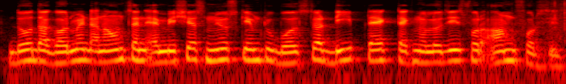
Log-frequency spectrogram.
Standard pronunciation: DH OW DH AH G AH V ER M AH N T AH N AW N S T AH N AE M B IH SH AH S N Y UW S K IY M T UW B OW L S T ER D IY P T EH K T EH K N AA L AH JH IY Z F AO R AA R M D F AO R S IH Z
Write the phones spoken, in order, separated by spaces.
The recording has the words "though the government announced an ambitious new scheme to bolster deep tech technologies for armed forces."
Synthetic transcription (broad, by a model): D OW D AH G AH V ER M AH N T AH N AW N S AH N AE M B IH SH AH S N Y UW S K IY M T UW B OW L S T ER D IY P T EH K T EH K N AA L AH JH IY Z F AO R AA R M D F AO R S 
